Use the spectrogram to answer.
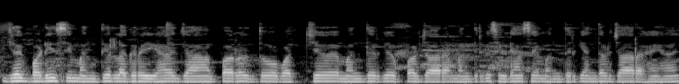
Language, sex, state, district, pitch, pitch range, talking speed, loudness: Hindi, male, Haryana, Jhajjar, 135 Hz, 130-140 Hz, 240 wpm, -18 LUFS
